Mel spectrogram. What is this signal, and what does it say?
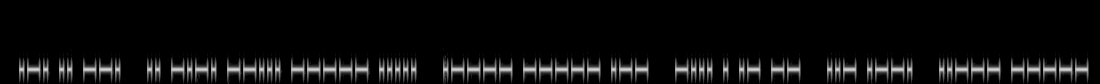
Morse code, heard as a keyed tone, about 30 wpm, 700 Hz. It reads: RIG IC705 10W BEAM UP 20
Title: Practice QSO - Exchange 2 - Info - 30wpm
